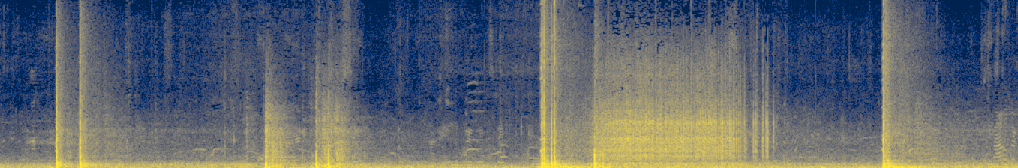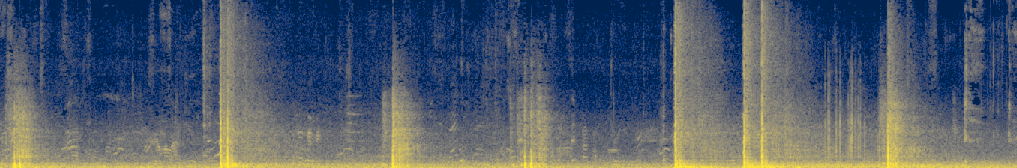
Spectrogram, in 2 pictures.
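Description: Fireworks display: aerial shells bursting in sharp, loud booms every one to three seconds, about fifteen in all, each trailing off in a short echo. About a third of the way in there is a steady hiss lasting about three seconds.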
